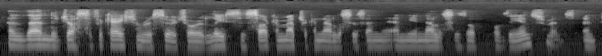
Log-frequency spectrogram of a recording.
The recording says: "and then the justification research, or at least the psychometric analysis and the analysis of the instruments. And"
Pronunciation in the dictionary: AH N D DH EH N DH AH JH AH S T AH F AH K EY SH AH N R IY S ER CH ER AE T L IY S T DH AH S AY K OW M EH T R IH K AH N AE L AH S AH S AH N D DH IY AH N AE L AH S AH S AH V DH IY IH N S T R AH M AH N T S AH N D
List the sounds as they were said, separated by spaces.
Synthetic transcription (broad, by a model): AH N DH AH N DH AH JH AH S T AH F AH K EY SH AH N R IY S ER CH ER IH T L IY S T DH AH S AY K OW M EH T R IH K AH N AE L AH S AH S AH N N DH IY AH N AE L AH S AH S AH V DH IY IH N S T R AH M AH N T S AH N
